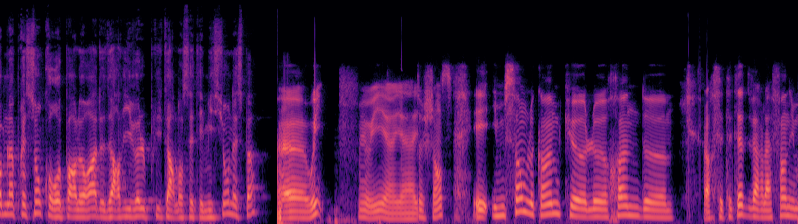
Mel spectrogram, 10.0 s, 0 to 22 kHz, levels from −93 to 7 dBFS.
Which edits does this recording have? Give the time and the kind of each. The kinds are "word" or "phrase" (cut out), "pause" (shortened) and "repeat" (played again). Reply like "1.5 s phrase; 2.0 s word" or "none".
3.4 s pause; 5.2 s phrase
